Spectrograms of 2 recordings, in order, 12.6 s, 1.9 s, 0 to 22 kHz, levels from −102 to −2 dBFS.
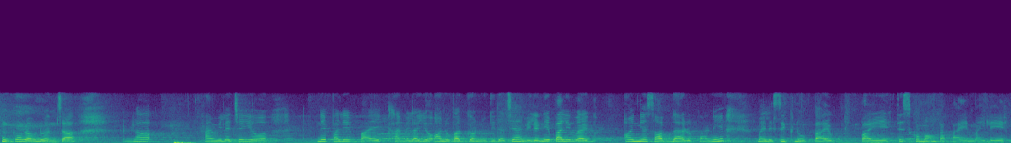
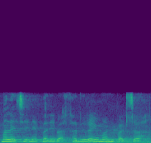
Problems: constant background noise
